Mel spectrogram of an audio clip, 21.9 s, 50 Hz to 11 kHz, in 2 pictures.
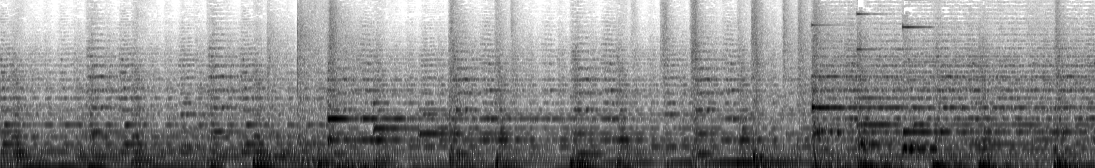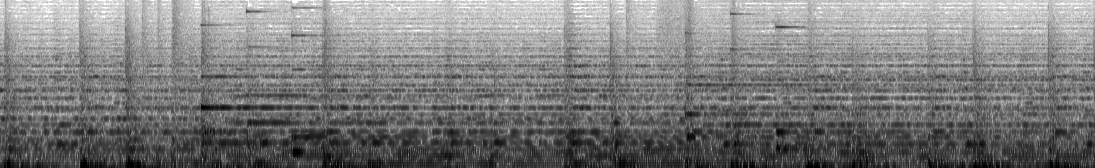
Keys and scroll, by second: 0.1 alt+/, 0.2 ctrl+s, 2.4 Return, 8.0 ctrl+s, 20.8 ctrl+s.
